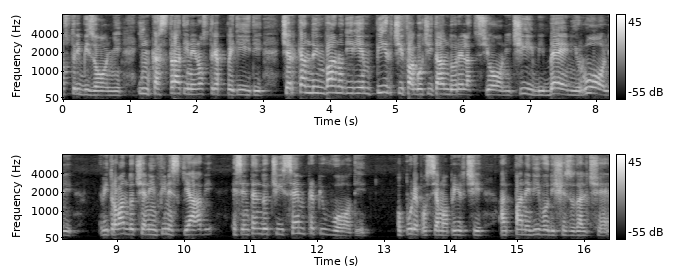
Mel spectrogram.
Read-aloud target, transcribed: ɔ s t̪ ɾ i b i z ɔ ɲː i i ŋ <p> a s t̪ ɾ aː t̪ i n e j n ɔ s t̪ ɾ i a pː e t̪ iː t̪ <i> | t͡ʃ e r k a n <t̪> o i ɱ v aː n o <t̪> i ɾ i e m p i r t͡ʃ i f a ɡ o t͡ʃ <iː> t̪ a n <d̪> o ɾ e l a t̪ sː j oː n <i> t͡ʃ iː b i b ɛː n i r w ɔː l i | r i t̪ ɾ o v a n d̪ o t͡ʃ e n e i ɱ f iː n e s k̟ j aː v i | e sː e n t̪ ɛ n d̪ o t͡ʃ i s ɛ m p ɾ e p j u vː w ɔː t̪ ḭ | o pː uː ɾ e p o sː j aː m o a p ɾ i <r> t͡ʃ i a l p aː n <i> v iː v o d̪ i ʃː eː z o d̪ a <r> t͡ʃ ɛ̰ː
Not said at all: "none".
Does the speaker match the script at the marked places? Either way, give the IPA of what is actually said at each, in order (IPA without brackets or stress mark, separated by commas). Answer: k, i, d̪, d̪, i, d̪, i, r, e, l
